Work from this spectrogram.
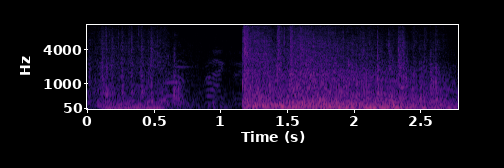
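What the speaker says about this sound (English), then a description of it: "Ooh, nice clean grenade" A frag grenade goes off in Rainbow Six Siege, a sudden loud blast after a short quieter lull, followed by sustained crackling gunfire-like noise and game sounds.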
